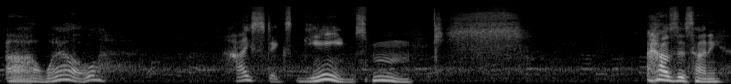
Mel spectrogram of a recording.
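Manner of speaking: lightly voiced sleazy gambler, hesitant; a hint of an oily come-on; flirting gambler. Game master plays flirting gambler.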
